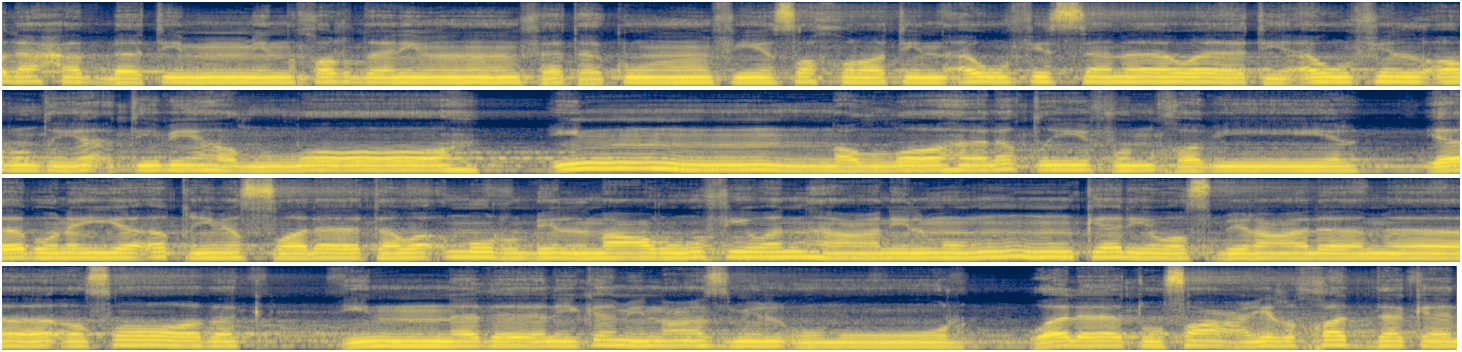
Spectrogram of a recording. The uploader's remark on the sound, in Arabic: هذا التسجيل من صلاة التراويح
